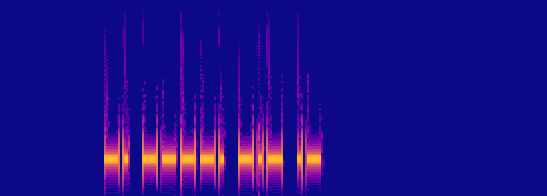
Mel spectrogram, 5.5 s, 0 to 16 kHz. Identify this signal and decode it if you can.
Morse code, heard as a keyed tone, about 25 wpm, 700 Hz. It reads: N9KA
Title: USA Call Signs - 4 Characters - 25wpm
